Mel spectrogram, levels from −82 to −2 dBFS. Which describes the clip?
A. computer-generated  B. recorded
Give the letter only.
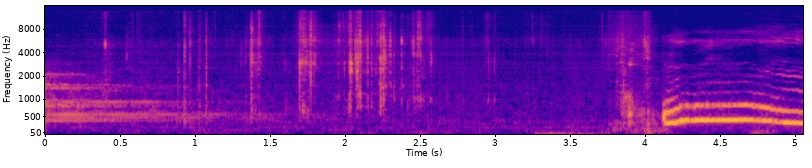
A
